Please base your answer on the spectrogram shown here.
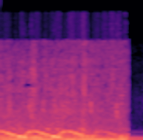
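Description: An ambulance siren wails in loud, swooping rises and falls, close and continuous over traffic rumble before cutting off abruptly.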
